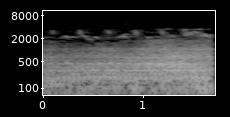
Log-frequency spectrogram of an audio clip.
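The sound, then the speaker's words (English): A steady, droning engine hum of a small propeller plane, swelling gradually louder over a couple of seconds with a faint buzzy whine on top, no voices. “There it is again, honey. A light plane.”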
